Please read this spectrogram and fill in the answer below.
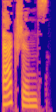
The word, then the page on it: actions: British English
